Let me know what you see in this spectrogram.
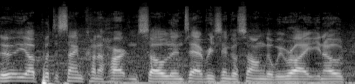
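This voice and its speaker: A man's fairly high voice in an Irish accent at a very fast pace, with noticeable background noise. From Ireland. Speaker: DJ and dance music producer. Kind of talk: interview. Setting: venue interview. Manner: animated.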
